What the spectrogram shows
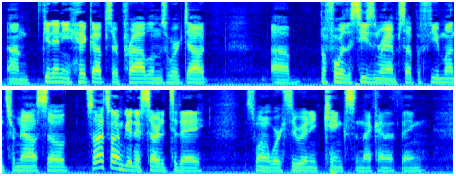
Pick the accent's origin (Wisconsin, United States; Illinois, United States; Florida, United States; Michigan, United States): Wisconsin, United States; Milwaukee; I grew up in the Milwaukee area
